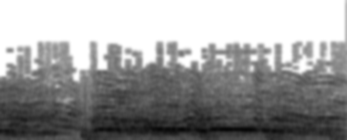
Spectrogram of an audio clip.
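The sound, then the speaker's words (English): Students at a campus demonstration parade on Faculty Row carrying placards and signs, shouting and chanting together in a dense, steady roar, with one sustained high-pitched cry rising above the mass, briefly dipping and swelling again. “For an hour, Stephanie and I watched from the background as the shouting, chanting students paraded on Faculty Row.”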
